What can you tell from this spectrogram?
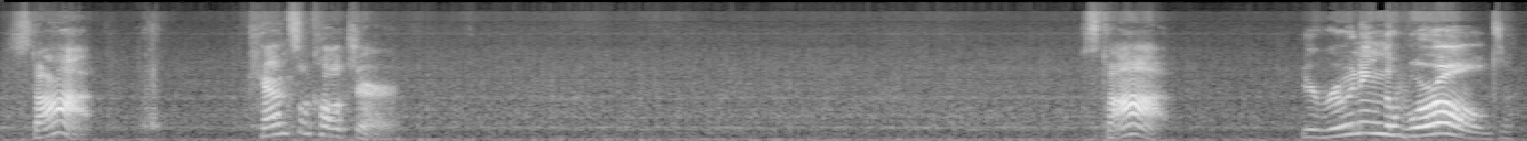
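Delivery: loud, firm stop then slow scold; exasperated scolding. Real, not acted. Streamer scolding cancel culture, loud and exasperated. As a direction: tell them off, fed up.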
